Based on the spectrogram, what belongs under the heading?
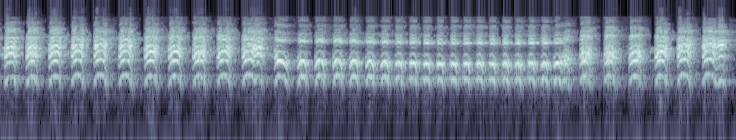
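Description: A kookaburra gives a loud, rapid cackling laugh of harsh, rich notes, about nine a second, with a brief held rolling passage in the middle.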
